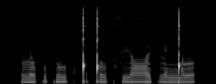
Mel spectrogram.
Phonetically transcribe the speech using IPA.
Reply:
l ʊ p u p ɾ uː p ǃ ʊ ǃ uː p x yː ʕ y p l e ŋ͡ǃ ʊ

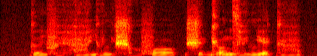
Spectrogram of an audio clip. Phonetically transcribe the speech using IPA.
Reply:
k ə i̯ f ɛ̤ h a̤ j ə̤ lʲ ə̤ ʃ ɔ̤ f ɔ | ʃ ə ɡʲ ɔ n z ɛ̤ lʲ ɛ k a̤

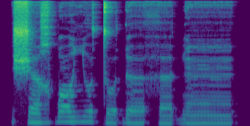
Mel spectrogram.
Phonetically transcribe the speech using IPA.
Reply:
ʃ ɜ˨ ʁ ɓ ɔ˦ ʎ ʊ˦ t ʊ˨ ɗ əː˨ h ɜ˨ ɠ ɛ̃ː˦

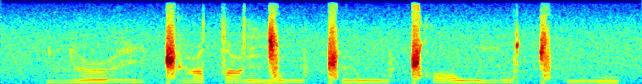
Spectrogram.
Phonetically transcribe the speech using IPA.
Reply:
ʎ ə˞ ɦ i ɡ͡ǁ ʏ w tˤ i ŋ͡ǀ u ǁ ʏ w u ǁʰ ɔ w i w ǀʰ u

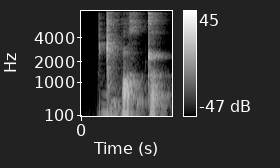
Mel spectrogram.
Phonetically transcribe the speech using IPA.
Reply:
ɡ͡ǀ u p ɑ x o̰ ʈ ɐ

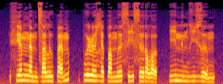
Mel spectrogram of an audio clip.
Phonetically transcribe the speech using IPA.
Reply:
fʲ æ m ŋ æ m d͡z a l ɯ p æ m | p ɯ ɭ ɘ ɮ ɛ p a m ɘ s i s ɘ ɾ ɘ lˠ ə | i mʲ u m ɣ i ɣ ɘ m

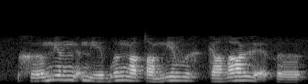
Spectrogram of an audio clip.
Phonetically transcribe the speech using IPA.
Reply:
x əː˨˦ mʲ ɐː˦ ŋ ɛ̰˦ mʲ eː˨ b əː˦ ŋ ʏ˧ tˤ ə˨ mʲ ɛ˦ v ʏ˨ x k e˨ zˤ ɜ˦ ɣ ɛ̰˦ θ əː˨

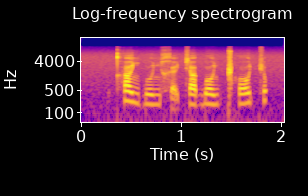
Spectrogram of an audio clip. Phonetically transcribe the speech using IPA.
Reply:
kʰ ɐ ʎ ɠ u ʎ x ɛ̰ c ɐ ɠ o ʎ ǁʰ o c

